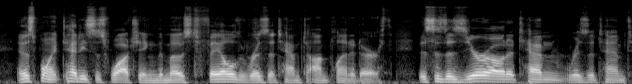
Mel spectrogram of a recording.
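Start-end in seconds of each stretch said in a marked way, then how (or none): none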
